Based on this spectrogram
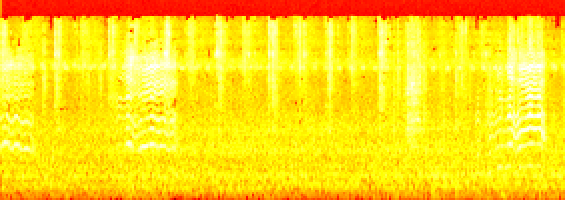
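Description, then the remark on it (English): A fully grown goat named Rani bleats in Suzu's hut several times in wavering, harmonic cries, with three clear calls spaced over a few seconds, fairly loud against a steady background hum. “And she set off the goat in Suzu's hut.”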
